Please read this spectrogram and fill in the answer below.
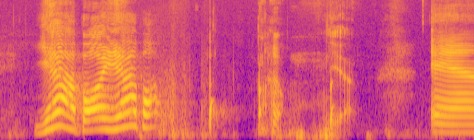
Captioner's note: pops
